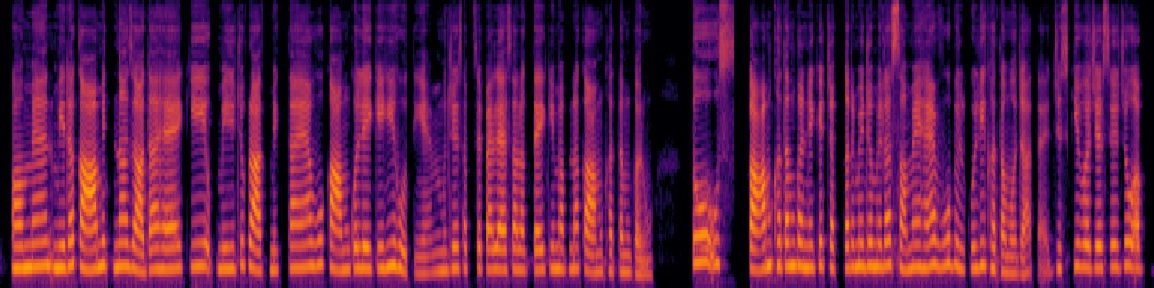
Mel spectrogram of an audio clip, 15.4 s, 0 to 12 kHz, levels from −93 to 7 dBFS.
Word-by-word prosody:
अ, 250 0 +4
मैं 270 +2 +2
मेरा 260 +2 +3
काम 255 -2 +6
इतना 275 -1 0
ज़्यादा 230 -3 +2
है 245 +1 +2
कि 270 +1 -3
मेरी 245 0 -2
जो 285 +4 -6
प्राथमिकताएँ 250 +1 0
हैं, 265 - -1
वो 280 +2 -2
काम 235 -2 +3
को 250 - -1
लेके 250 0 0
ही 275 - +3
होती 195 -4 -5
हैं। 190 0 -8
मुझे 225 +4 -4
सबसे 250 0 -6
पहले 240 0 +1
ऐसा 235 +1 +1
लगता 230 0 -2
है 230 - +1
कि 250 +1 -7
मैं 245 -1 -1
अपना 240 +1 -5
काम 215 -3 0
ख़त्म 210 -1 -6
करूँ। 185 -2 -7 0.5
तो 310 - +2 0.2
उस 300 0 -3 0.3
काम 245 +3 +6
ख़त्म 280 0 +2
करने 260 -2 +1
के 280 +2 -2
चक्कर 255 -1 -3
में 270 0 0
जो 275 +1 0
मेरा 270 +1 +1
समय 255 -3 -1
है, 260 +3 +1
वो 285 +2 -3
बिल्कुल 250 -3 -5
ही 280 - +1
ख़त्म 240 -6 -3
हो 190 0 -6
जाता 190 +2 -6
है, - - -14
जिसकी 255 +2 -6
वजह 255 -1 0
से 260 +1 -4
जो 280 +2 -3
अब 255 - -1
250 Hz, 215 wpm, -22 LUFS, 235-270 Hz, 0.5 s, काम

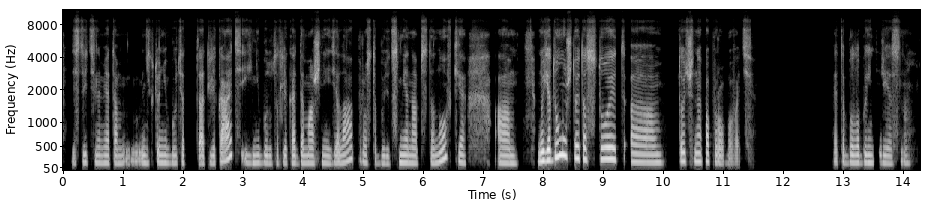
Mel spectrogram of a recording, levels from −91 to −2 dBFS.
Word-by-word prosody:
действительно 165 -1 -5
меня 155 0 -2
там, 150 -1 -3
м, - - -5 0.3
никто 155 0 -5
не 160 0 0
будет 155 0 -5 0.2
отвлекать, 150 - +1
и 155 - -7
не 160 0 -1
будут 150 -1 -5
отвлекать 150 0 -2
домашние 155 0 -1
дела, 185 +10 0
просто 165 -6 -6
будет 145 -1 -7
смена 160 -2 +1
обстановки. 170 - -2 0.5
Ам, 150 -2 +1 0.3
но 185 +2 +7
я 210 +2 +9
думаю, 305 +8 +7
что 255 - +3
это 235 -2 +5
стоит, 235 +1 +4
ам, 165 -1 +1 0.2
точно 185 -1 +1
попробовать. 165 -4 -4 1.3
Это - - -5
было 160 +1 0
бы 160 +1 -2
интересно. 155 +1 -5
160 Hz, 135 wpm, -22 LUFS, 155-185 Hz, 1.3 s, я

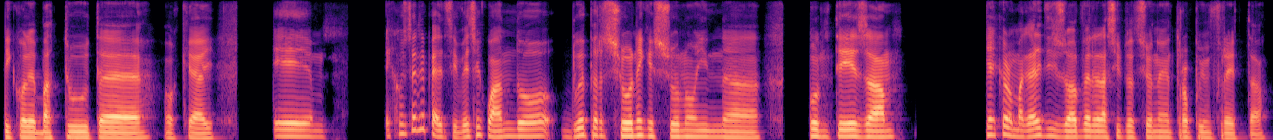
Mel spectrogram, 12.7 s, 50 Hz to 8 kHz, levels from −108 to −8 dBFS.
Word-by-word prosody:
piccole 115 -1 +2
battute, 110 0 +3
okay. 105 0 -2 0.6
Ehm, 135 -2 +1 0.6
e 135 - -11
cosa 195 - -6
ne 285 - -5
pensi 125 - -2
invece 130 +8 -3
quando 140 +2 0
2 135 +5 -2
persone 150 -1 +2
che 145 -1 -3
sono 130 0 0
in 120 -3 -2 0.5
contesa, 130 -2 +3 0.9
cercano 165 0 -1
magari 135 +2 +1
di 145 - -8
risolvere 125 -1 +2
la 120 - +4
situazione 120 0 -4
troppo 115 0 -4
in 110 - -4
fretta? 100 -2 -5
125 Hz, 120 wpm, -23 LUFS, 115-140 Hz, 0.9 s, la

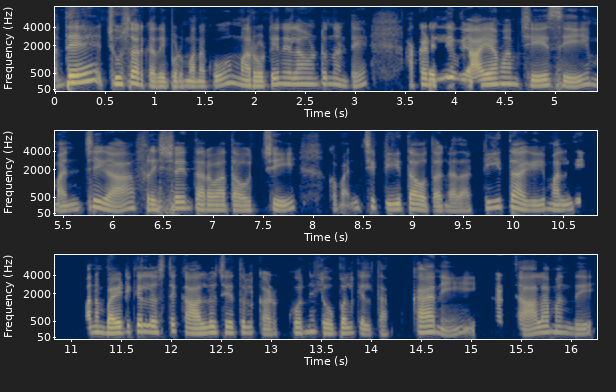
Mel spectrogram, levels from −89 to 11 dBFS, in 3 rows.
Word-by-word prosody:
అదే 210 +10 +9 0.3
చూసారు 180 -1 +5
కదా! 120 -1 +2
ఇప్పుడు 120 +1 -2
మనకు 125 +2 -1 0.2
మా 140 - +3
రొటీన్ 165 +8 +1
ఎలా 175 0 +1
ఉంటుందంటే 165 -7 -4 0.5
అక్కడెళ్లి 165 +2 +3
వ్యాయామం 170 +5 +5
చేసి 135 -3 +1 0.3
మంచిగా 140 - 0 0.3
ఫ్రెష్ 140 -4 -1
అయిన 175 0 -1
తర్వాత 130 -1 0 0.2
వచ్చి 125 +2 -3 0.4
ఒక - - -18
మంచి 180 +4 -5
టీ 140 - 0 0.2
తాగుతాం 125 -6 +1
గదా! 105 - -5 0.2
టీ 175 +1 -3 0.2
తాగి 135 -9 +2 0.2
మళ్ళీ 130 +2 -4 0.5
మనం 170 +3 0
బయటికెళ్ళొస్తే 175 +4 +3
కాళ్ళు 145 +3 +3
చేతులు 160 0 -3
కడుక్కొని 145 +7 -4
లోపలికెళ్తాం 135 -5 -4 0.3
కానీ 165 -9 +3 0.2
ఇక్కడ 175 -1 -10 0.2
చాలామంది 160 -4 -1
150 Hz, 125 wpm, -24 LUFS, 130-170 Hz, 0.5 s, అదే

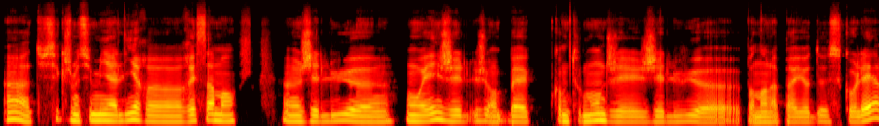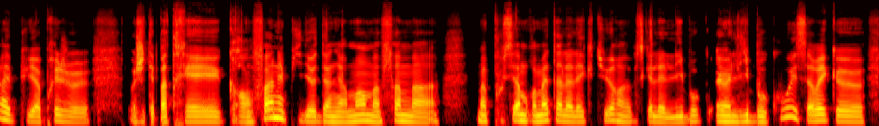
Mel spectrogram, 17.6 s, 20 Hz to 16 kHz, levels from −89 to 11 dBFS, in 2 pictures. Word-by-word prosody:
Ah, 165 -5 +2
tu - - -5
sais 180 - -2
que - - -6
je 155 - -1
me 140 - +2
suis 140 - 0
mis 140 0 +4
à 135 - +4
lire, 145 +1 +1
heu, 125 -1 0
récemment, 140 +1 +1 0.5
heu, 130 -1 +1
j'ai 130 +2 +2
lu, 135 +3 -2
heu 120 -1 0 0.2
oui, 135 +4 +2
j'ai 130 -4 +2
genre 130 -1 -3
ben, 120 -1 0 0.3
comme 130 -2 -2
tout 130 - -10
le 130 - 0
monde, 145 +2 +2
j'ai 120 -1 -2
j'ai 120 +1 0
lu, 125 +2 -6
heu, 110 -1 -1
pendant 115 +1 -1
la 115 - -2
période 115 +2 -4
scolaire 130 +11 +2
et 160 -4 +3
puis - - -7
après 130 +4 -1
je 110 -3 -3 0.4
ben - - -7
j'étais - - +2
pas - - +3
très 115 -1 +1
grand 115 -1 -2
fan 200 - +5
et 195 - +3
puis, 135 -5 -12
heu, 120 -1 +2
dernièrement, 120 +2 +2
ma 120 -4 +2
femme 135 -1 +1
m'a 110 -3 +1 0.4
m'a - - +2
poussé - - -4
à - - +7
me 140 - +3
remettre 135 +2 +2
à - - +4
la 125 -1 +3
lecture 120 +4 -2 0.2
parce 125 - -7
qu'elle, 120 - -2
elle 110 -2 0
lit 115 +1 -1
beaucoup 130 -1 -7
elle 125 -1 +4
lit 125 +2 -2
beaucoup 120 - -3
et 215 - -1
c'est - - +1
vrai 140 0 +5
que 125 -3 0
125 Hz, 235 wpm, -25 LUFS, 120-140 Hz, 0.5 s, à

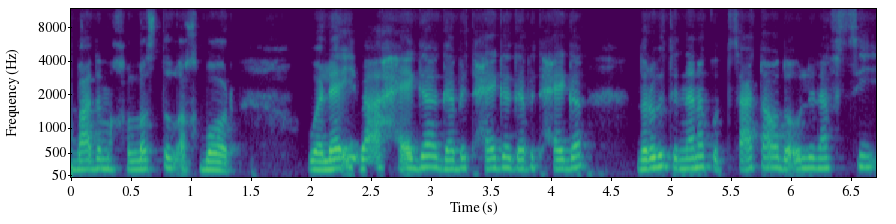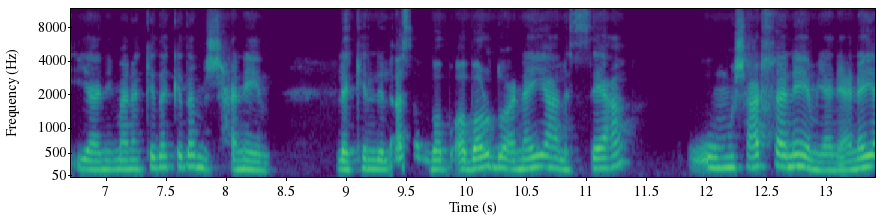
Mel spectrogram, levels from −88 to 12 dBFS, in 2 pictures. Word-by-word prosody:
بعد 175 +2 0
ما 185 -1 -1
خلّصت 180 +2 -3
الأخبار، 170 -5 0 0.6
والاقي 180 +4 +4
بقى 195 - 0
حاجة 220 +3 +1
جابت 195 +1 -2
حاجة، 195 +2 -1
جابت 200 +1 -3
حاجة، 195 +5 -1 0.4
لدرجة 200 +3 +4
إن 185 - -1
أنا 210 +3 +2
كنت 185 -5 -9
ساعات 200 +2 -4
اقعُد 205 -3 0
أقول 195 - +1
لنفْسِي 205 +2 -3
يعني 175 -2 -1
ما 180 - 0
أنا 180 0 0
كده، 215 +5 -1
كده 225 +1 -1
مش 205 -2 -1
حانام، 165 -4 -1 0.5
لكن 175 +2 +1
للأسف 205 +5 -2
بابقى 180 0 0
برضه 210 +2 +4
عينيَّا 195 +5 +2
على 195 -3 -1
الساعة، 200 - -2 0.5
ومش 210 +1 +1
عارفة 225 +1 +2
أنام، 220 -5 +4
يعني 160 0 -1
عينيَّا 205 +7 +4
195 Hz, 170 wpm, -22 LUFS, 180-215 Hz, 0.6 s, والاقي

